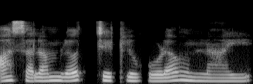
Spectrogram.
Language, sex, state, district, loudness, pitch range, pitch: Telugu, female, Telangana, Hyderabad, -18 LUFS, 160-180 Hz, 165 Hz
